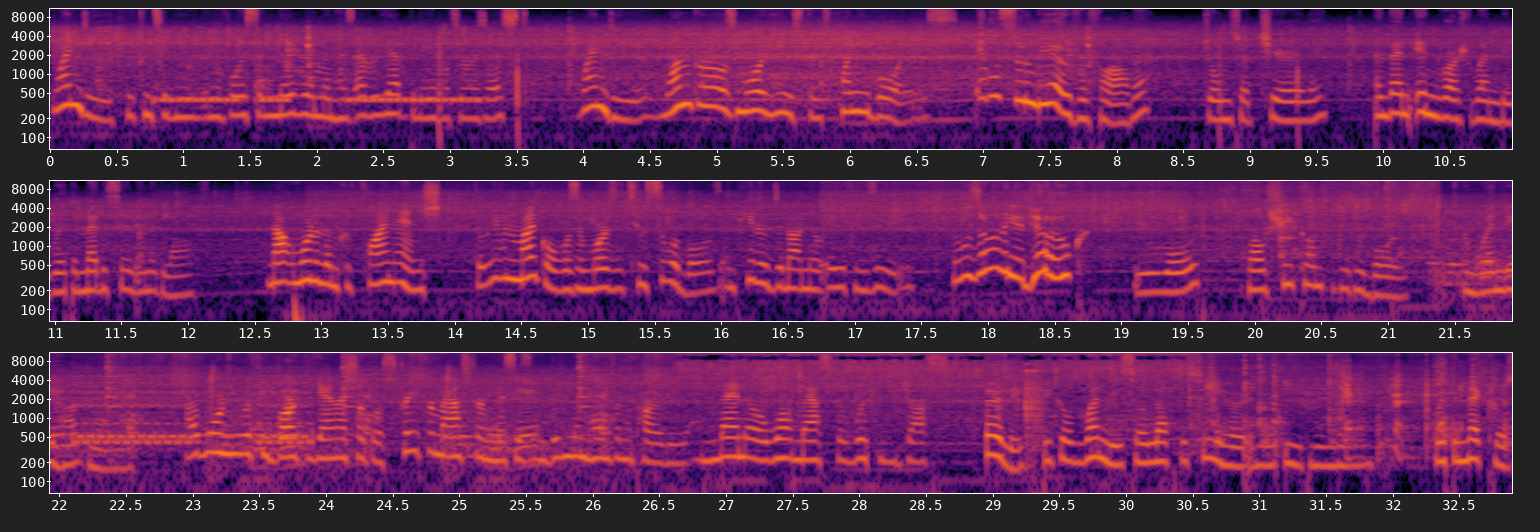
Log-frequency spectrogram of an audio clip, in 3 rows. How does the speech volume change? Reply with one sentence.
The loudness of the talking stays about the same.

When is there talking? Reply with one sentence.
The talking can be heard from 0.0 to 32.8 s.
